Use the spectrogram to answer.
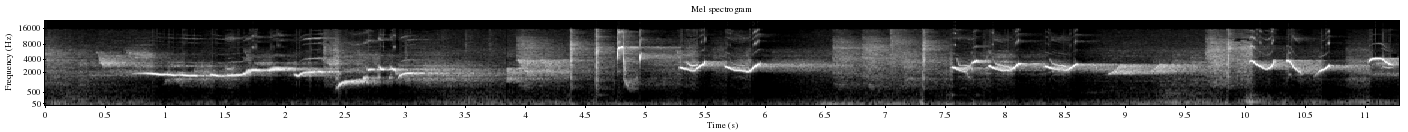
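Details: Kretekan song from a white-rumped shama, said to provoke other shamas: wavering whistles and a swooping slur, then quick zigzag whistled trills repeated in short bursts with crackling noise.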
